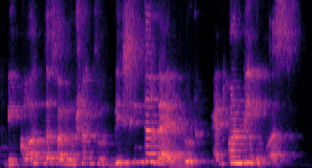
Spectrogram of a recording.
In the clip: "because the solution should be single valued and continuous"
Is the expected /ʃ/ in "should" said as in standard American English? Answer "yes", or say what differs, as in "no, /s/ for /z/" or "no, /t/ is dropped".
no, /s/ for /ʃ/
